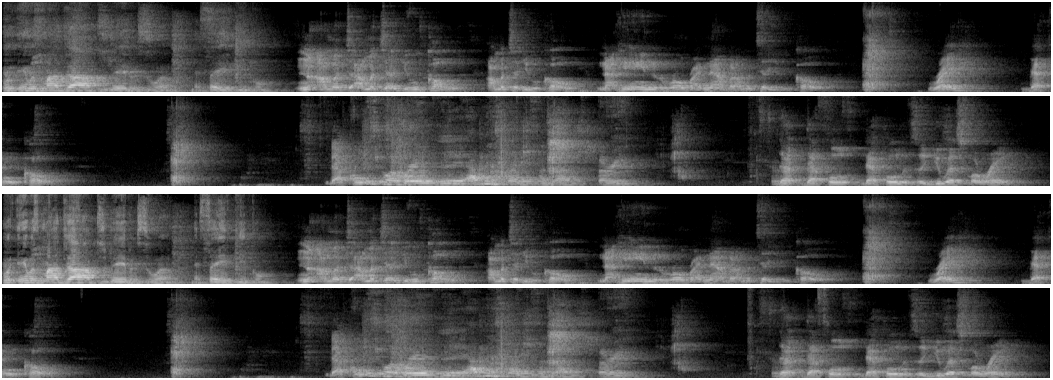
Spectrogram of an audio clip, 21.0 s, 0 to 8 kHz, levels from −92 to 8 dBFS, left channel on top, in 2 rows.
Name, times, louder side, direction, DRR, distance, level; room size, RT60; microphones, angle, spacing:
voice 1, 0.0-2.6, right 3 dB, 75° right, 7 dB, 0.6 m, -22 dB
voice 2, 2.9-8.2 8.6-8.9 9.3-9.7 10.2-11.0 12.2-12.4 13.7-14.7 15.3-15.6 15.9-16.2 17.2-17.3 18.2-20.6, left 1 dB, 10° left, 3 dB, 0.4 m, -27 dB
voice 3, 14.0-16.2 16.4-16.8 18.2-18.3, equal, 70° left, 0 dB, 1.6 m, -24 dB
6.2 x 3.4 x 5.4 m, 0.76 s
head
